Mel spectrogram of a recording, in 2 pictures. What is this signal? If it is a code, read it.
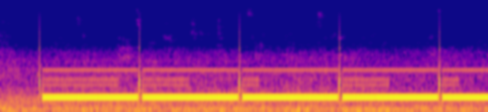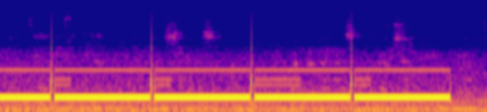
Radio time signal (WWV, Colorado), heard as ticks, one a second, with the noise inside a subway train.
